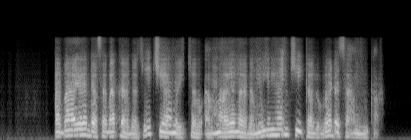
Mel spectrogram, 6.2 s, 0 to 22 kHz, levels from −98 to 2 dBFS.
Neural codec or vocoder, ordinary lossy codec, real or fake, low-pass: codec, 16 kHz, 0.5 kbps, FreqCodec, smaller model; none; fake; 7.2 kHz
